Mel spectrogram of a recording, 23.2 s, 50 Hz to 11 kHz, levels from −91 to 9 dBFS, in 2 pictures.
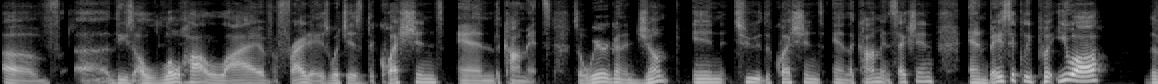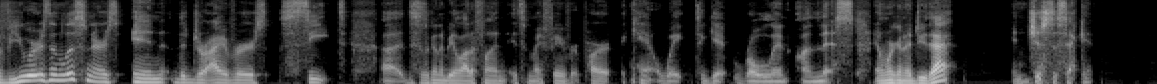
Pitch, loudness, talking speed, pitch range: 115 Hz, -25 LUFS, 175 wpm, 100-135 Hz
